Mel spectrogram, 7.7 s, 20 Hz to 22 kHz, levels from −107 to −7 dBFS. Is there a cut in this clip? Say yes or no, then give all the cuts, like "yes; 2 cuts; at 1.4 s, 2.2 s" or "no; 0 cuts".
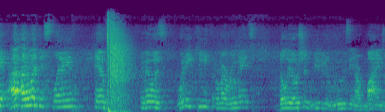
no; 0 cuts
